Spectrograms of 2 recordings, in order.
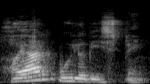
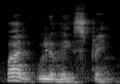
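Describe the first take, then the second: First: 'Where' begins with a breathy h-like sound. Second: 'Where' begins with a plain w sound. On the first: The speaker calls it wrong. "আমি কিন্তু প্রথম আসলে ইংরেজিটা ভুল উচ্চারণ করি" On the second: The speaker calls it right. "হোয়ার বলবে না, নেটিভরা ওয়ার বলবে।"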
